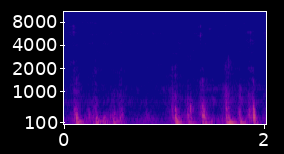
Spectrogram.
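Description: Computer keyboard keystrokes picked up as a quick series of soft, low thuds in two short runs.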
